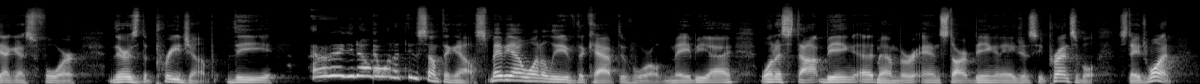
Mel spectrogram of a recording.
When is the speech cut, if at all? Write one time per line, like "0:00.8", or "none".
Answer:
0:03.7
0:08.8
